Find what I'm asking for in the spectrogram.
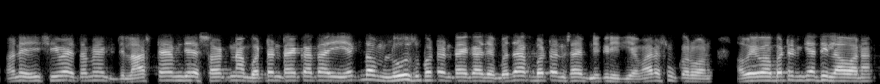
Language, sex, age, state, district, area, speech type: Gujarati, male, 45-60, Gujarat, Morbi, urban, conversation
